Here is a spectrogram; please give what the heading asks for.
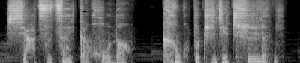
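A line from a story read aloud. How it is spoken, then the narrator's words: Through gritted teeth. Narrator (Chinese): 咬牙切齿道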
